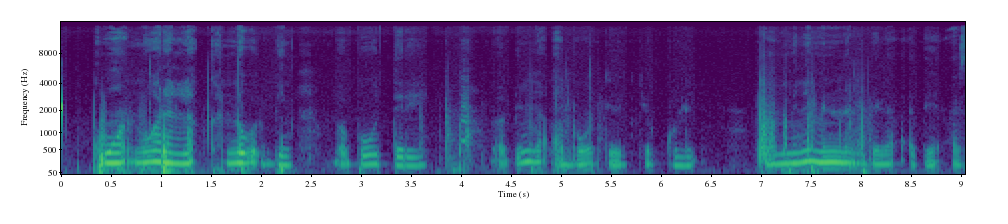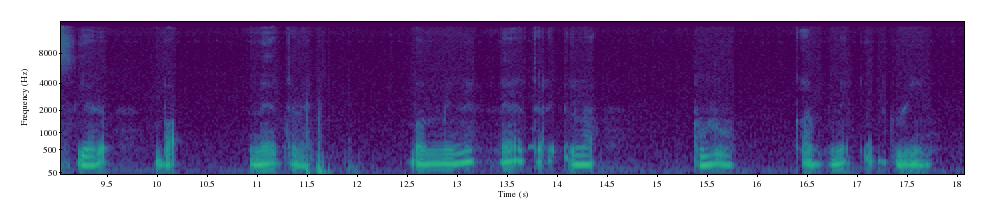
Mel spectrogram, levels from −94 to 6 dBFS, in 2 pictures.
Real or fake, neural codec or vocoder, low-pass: real; none; 14.4 kHz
